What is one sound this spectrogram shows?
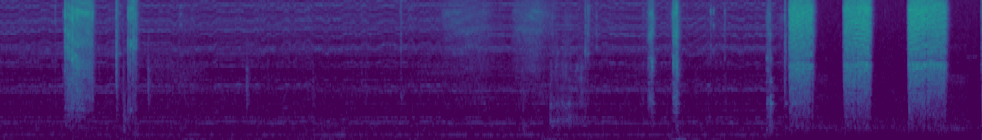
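Tape rips loudly off a roll in short bursts.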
